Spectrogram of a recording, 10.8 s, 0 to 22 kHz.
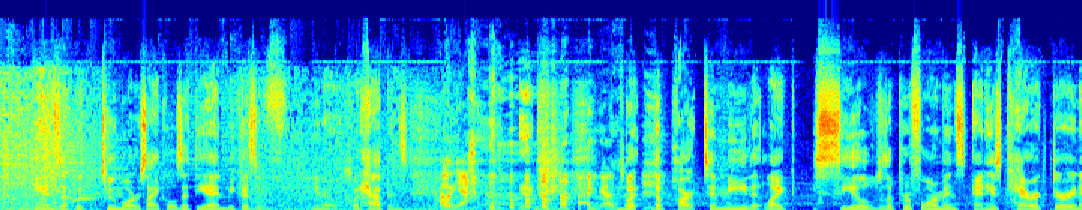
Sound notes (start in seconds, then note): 4.4 laughs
